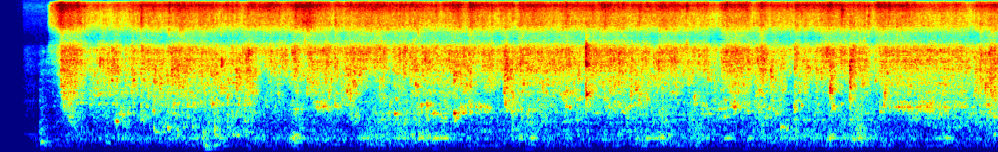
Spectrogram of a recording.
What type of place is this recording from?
kitchen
